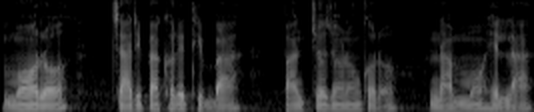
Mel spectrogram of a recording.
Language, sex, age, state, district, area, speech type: Odia, male, 30-45, Odisha, Kandhamal, rural, spontaneous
